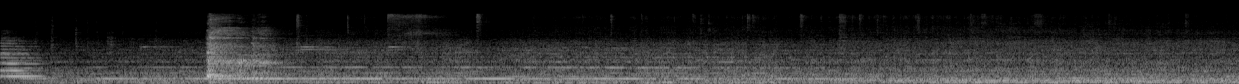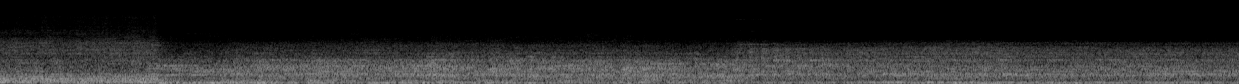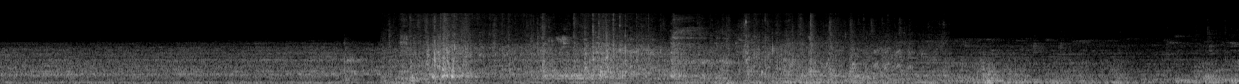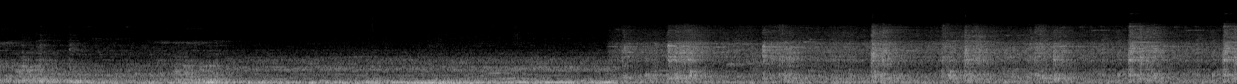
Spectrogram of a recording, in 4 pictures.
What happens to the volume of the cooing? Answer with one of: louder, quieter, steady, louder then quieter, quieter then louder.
quieter.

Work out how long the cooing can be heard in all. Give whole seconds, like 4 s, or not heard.
6 s.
